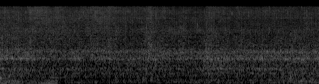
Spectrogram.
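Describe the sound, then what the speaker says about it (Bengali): Onion, ginger and garlic frying in oil while cooking beef, a continuous soft hiss of sizzling with a low steady hum beneath. "এখানে তেলের মধ্যে পেঁয়াজ, আদা, রসুন একটু ভালো মতো ভুনে নিচ্ছি।"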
